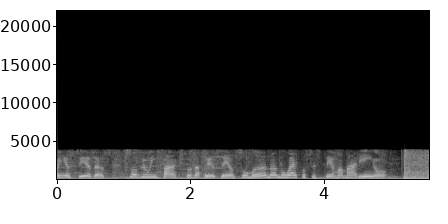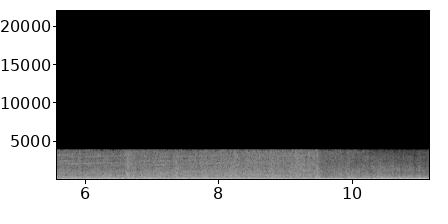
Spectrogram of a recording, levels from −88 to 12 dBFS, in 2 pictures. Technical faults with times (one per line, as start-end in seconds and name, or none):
none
